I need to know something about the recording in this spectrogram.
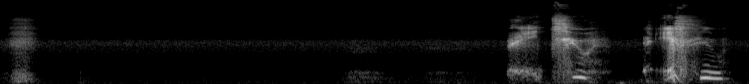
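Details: Rapid, big sneezes: one sneeze, a quiet pause with faint breaths, then a quick run of three loud voiced sneezes, induced more easily while the nose already felt off midway through a walk.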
